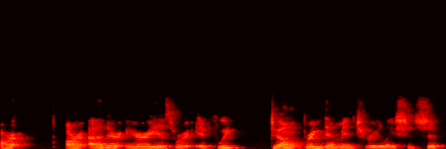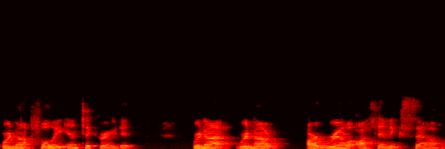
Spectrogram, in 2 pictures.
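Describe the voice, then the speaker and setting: With a slight Southern US accent, a woman speaks at a fairly high pitch. Her pitch varies in an ordinary way. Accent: slight Southern drawl. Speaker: therapist. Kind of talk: interview.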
